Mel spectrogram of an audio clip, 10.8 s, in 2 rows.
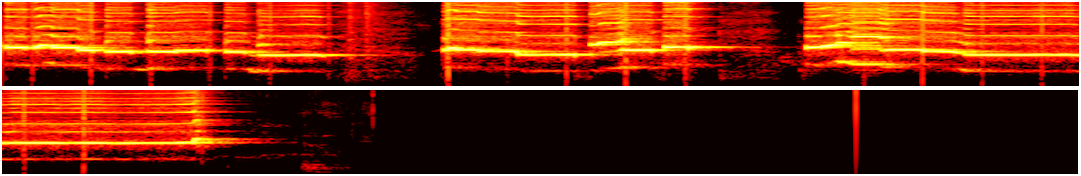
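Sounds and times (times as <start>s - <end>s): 
flute playing a tarantella: 0.0s - 6.7s.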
